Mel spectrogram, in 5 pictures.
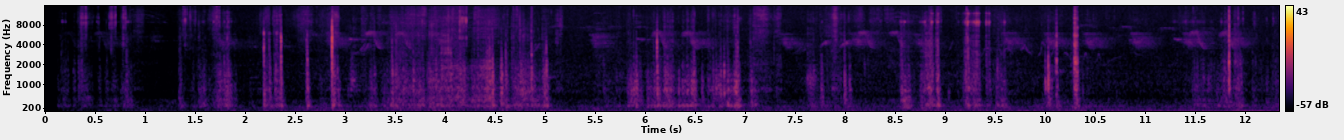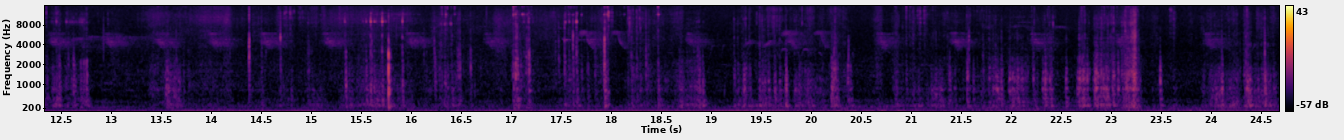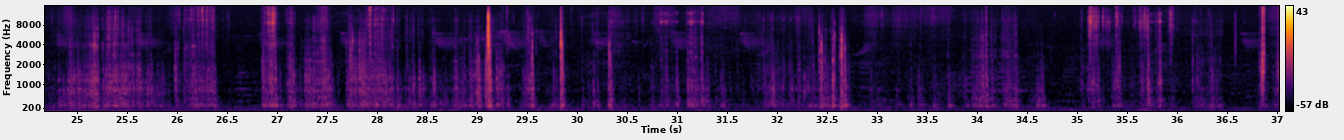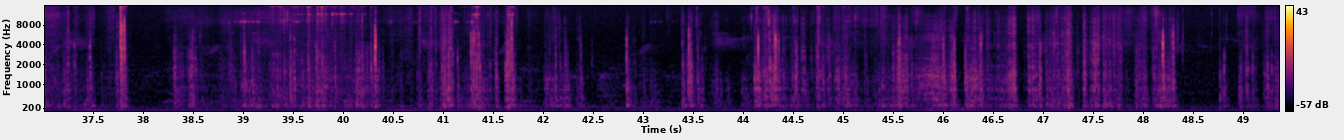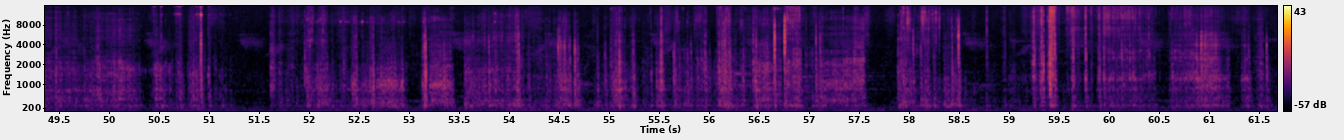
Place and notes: a plastic bucket full of stones. rough ones, smooths ones, dusty, clean. rummaging. writing stone sentences. tapping asymmetric rhymes. causing type three word twists. lying down a rocky lines.
Srem, Poland, 24 May 2014, 18:41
